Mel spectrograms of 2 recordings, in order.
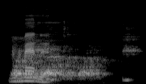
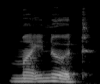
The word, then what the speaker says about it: minute: i that i always say how do we pronounce this word minute right minute but in a formal context you it i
